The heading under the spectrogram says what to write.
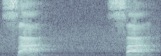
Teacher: Hamas artinya nafas terlepas. Sa itu ketika kita membunyikan nafas kita terlepas, tidak tertahan. Yang ketiga memiliki sifat ismat, cara membunyikannya lambat. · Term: sifat hamas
